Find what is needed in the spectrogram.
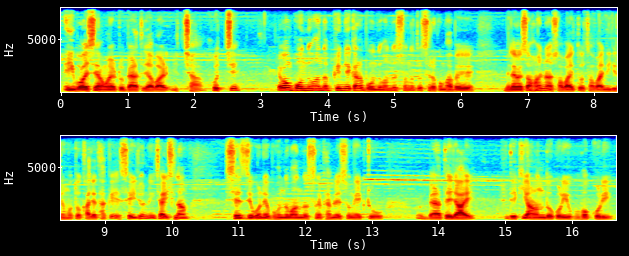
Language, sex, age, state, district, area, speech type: Bengali, male, 30-45, West Bengal, Purulia, urban, spontaneous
